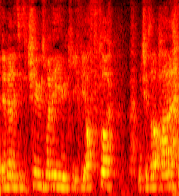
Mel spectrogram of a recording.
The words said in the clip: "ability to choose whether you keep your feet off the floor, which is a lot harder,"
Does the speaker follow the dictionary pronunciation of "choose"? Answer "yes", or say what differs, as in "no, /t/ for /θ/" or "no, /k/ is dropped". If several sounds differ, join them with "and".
yes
